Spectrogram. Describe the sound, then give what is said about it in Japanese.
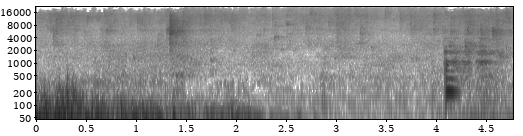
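Warm hot-spring water splashes over hair as it is wetted before shampooing. The flow is loudest at the start and then settles into a soft, steady trickle. “まんべんなく髪の毛全体を濡らしていきます。”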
